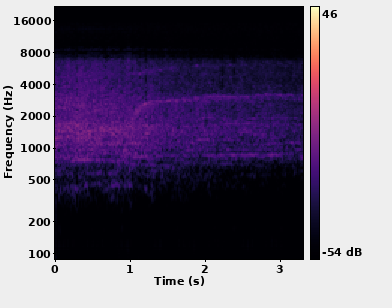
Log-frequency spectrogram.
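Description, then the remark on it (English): A crowd applauds Giorgia Meloni at the end of her speech in a dense, sustained wash of clapping that stays steady for a few seconds and then eases off slightly, with no voices standing out. “Thunderous applause at the end.”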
